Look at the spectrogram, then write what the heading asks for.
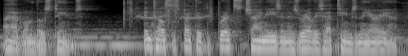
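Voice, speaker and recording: An actor playing a hardened, defiant soldier under interrogation in a video game, giving terse, matter-of-fact accounts. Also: male voice, deep voice, steady tone, brisk, music in the background. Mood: terse, grim. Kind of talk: dramatic cutscene acting, recounting missions.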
